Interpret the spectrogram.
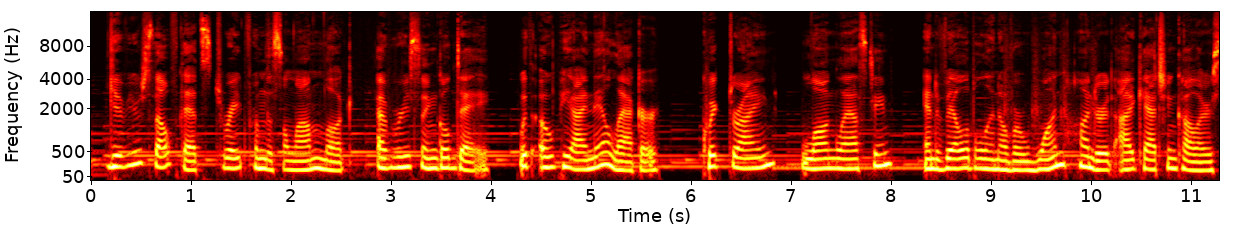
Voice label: Natural fun Enthusiastic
